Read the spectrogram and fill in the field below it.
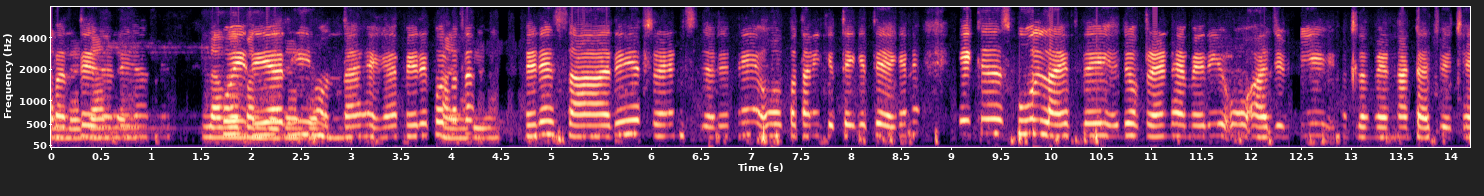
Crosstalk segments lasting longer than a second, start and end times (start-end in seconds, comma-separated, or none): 1.7-3.0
